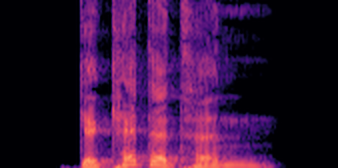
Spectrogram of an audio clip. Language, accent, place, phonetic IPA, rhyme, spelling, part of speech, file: German, Germany, Berlin, [ɡəˈkɛtətn̩], -ɛtətn̩, geketteten, adjective, De-geketteten.ogg
- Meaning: inflection of gekettet: 1. strong genitive masculine/neuter singular 2. weak/mixed genitive/dative all-gender singular 3. strong/weak/mixed accusative masculine singular 4. strong dative plural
